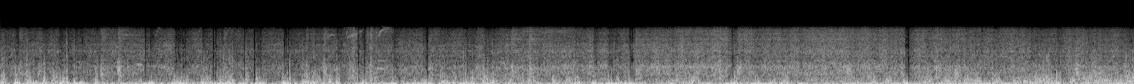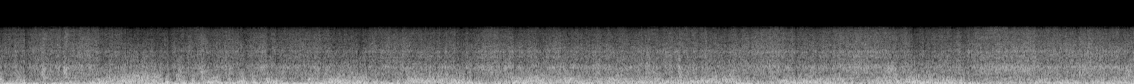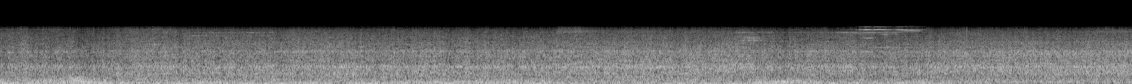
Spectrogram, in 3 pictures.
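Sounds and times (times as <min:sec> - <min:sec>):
railcar engine and wheels running: 0:00.0 - 0:34.0
brief high squeal: 0:31.0 - 0:31.9.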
